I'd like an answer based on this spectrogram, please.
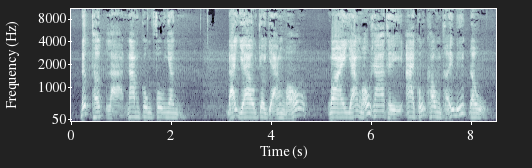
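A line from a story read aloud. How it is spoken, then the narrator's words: Cold snort. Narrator (Vietnamese): Vạn Thiên Bằng lạnh lùng hừ một tiếng và nói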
